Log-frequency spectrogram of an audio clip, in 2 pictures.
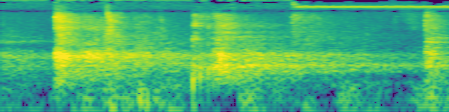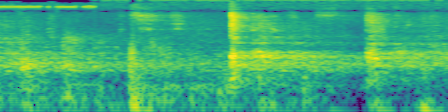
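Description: Tennis balls are struck with rackets, each hit echoing through a large hall.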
